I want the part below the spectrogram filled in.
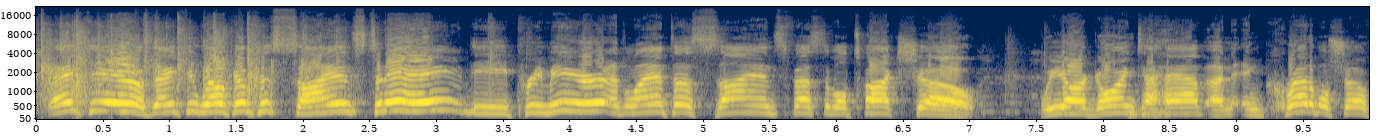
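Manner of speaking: big, loud, high welcome over applause; show host opening. Real, not acted. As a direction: stretch it out like a talk-show announcer.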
